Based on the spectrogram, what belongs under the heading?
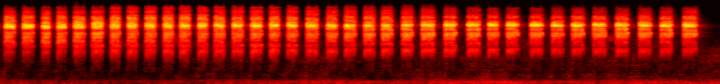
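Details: Quarrelsome budgerigar chicks giving a steady run of harsh, raspy pulses, about five per second, high-pitched and buzzy, continuing for the whole stretch over a faint low background hum.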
